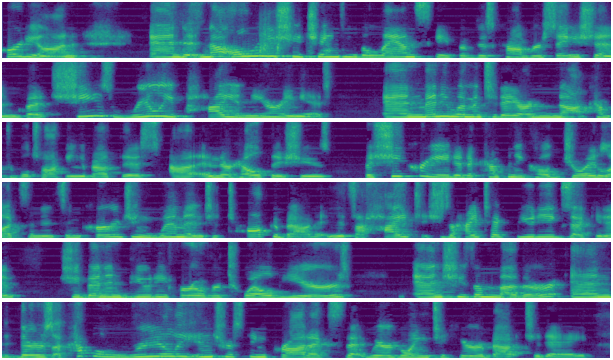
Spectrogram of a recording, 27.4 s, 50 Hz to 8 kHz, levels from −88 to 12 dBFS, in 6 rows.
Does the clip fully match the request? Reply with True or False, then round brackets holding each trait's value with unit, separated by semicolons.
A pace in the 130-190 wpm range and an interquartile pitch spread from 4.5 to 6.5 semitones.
True (180 wpm; 4.8 semitones)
